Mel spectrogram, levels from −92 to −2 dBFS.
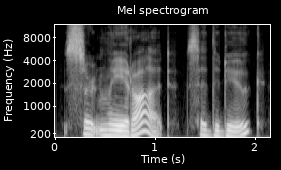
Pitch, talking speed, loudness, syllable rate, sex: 165 Hz, 165 wpm, -16 LUFS, 4.4 syllables/s, female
